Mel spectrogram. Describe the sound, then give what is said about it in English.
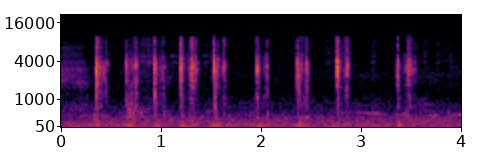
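Typing on a computer keyboard into a search engine: many quick, crisp key clicks in uneven bursts with short pauses between them, fairly clear above a quiet background. “now I've just typed in YouTube”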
